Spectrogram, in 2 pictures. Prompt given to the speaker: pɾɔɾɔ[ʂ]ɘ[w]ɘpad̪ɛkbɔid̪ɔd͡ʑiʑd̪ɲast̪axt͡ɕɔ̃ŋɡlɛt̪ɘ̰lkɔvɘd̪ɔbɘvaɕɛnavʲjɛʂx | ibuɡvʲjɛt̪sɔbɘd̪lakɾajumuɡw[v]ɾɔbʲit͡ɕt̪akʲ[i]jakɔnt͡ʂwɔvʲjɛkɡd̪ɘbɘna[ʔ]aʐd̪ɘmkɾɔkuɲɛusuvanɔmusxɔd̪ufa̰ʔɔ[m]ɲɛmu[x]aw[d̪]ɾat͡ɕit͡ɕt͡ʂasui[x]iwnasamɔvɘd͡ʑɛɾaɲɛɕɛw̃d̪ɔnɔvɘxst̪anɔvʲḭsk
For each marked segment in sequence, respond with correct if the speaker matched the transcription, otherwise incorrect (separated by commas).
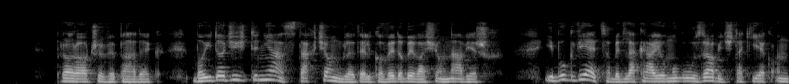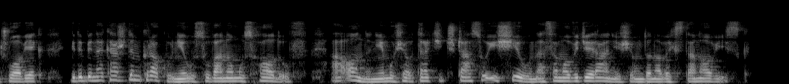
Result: incorrect, incorrect, incorrect, correct, incorrect, incorrect, incorrect, incorrect, incorrect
